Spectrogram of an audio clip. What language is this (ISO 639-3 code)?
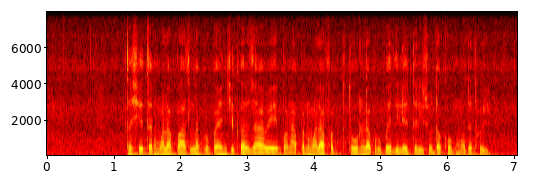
mar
